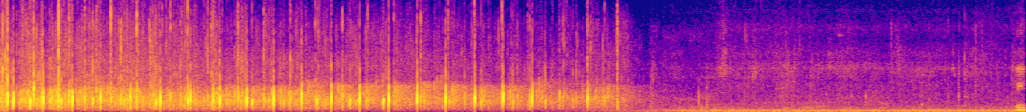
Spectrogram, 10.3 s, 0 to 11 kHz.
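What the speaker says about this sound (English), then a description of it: "Can we give him another round of applause?" Dense audience applause at an Occupational Therapy Assistant graduation ceremony for the class of 2026, loud and sustained for about six seconds before cutting to a quieter room hum.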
